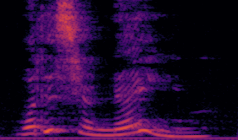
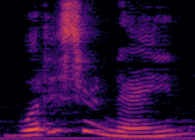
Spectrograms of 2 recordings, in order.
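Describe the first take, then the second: First: Put-on high, playful young girl's question; curious little girl. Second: High, cute rising question; playful little girl. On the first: Young Nita curiously asking a stranger's name, cute. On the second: Acted. Young Nita asking a stranger's name again, playful. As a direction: ask it again, sweet and curious. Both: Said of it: "sound curious, playful and cute".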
